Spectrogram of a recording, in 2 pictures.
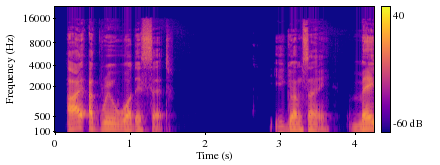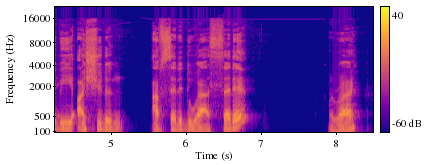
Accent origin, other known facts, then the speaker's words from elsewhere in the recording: Nigeria; moved away; being a Nigerian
